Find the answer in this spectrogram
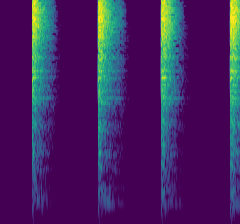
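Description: Tight closed hi-hat, the pedal pressed down hard so the two cymbals are held firmly together: three short, crisp hits about two-thirds of a second apart, each dying away quickly.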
